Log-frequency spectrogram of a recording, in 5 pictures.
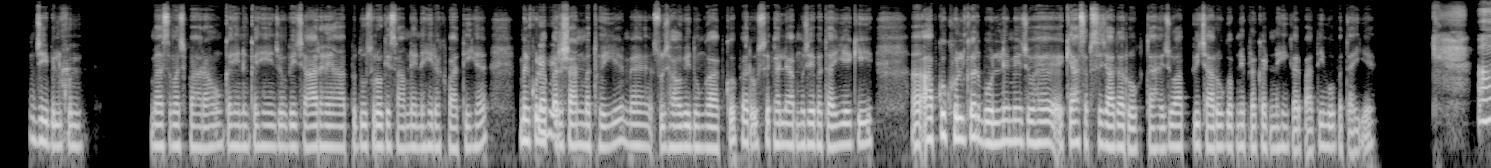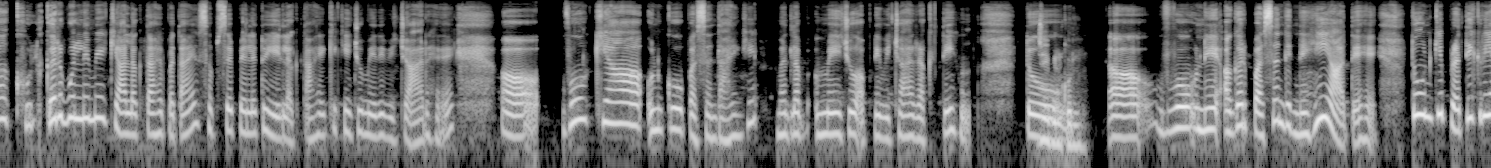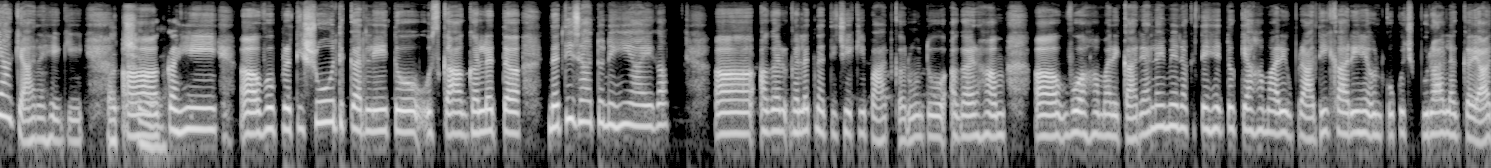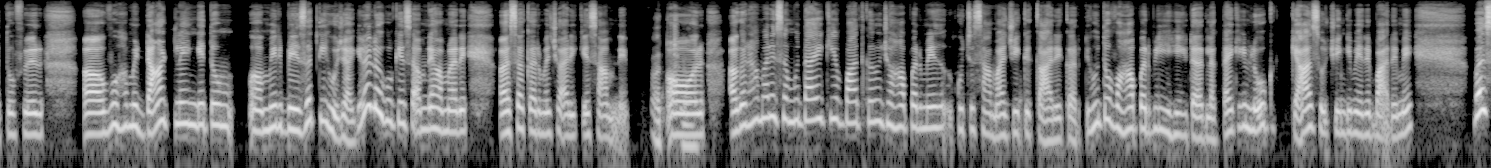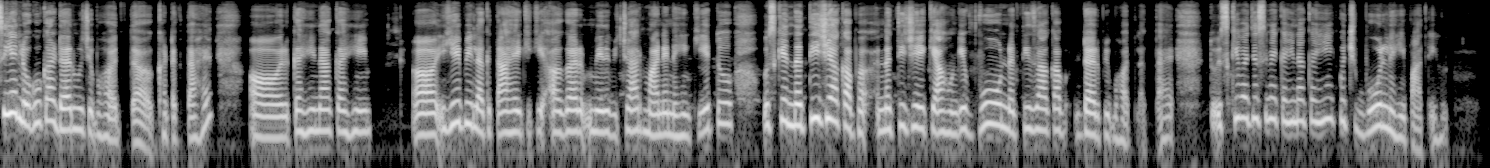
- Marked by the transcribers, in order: other background noise; other noise
- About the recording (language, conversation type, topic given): Hindi, advice, हम अपने विचार खुलकर कैसे साझा कर सकते हैं?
